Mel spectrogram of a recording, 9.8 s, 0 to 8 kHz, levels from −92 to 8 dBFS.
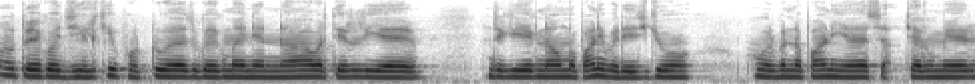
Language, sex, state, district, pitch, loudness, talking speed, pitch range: Rajasthani, male, Rajasthan, Churu, 180 Hz, -13 LUFS, 170 wpm, 180-185 Hz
